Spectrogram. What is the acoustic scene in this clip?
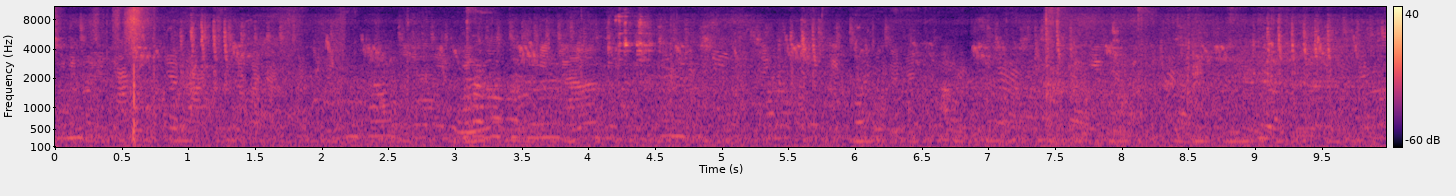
park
